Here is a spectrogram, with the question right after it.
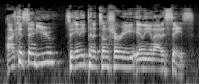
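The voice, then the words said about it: Imitates another person's voice. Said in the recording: “I'm going to try uh, reading the quotes in Delahaye's voice, in my best Delahaye voice”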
